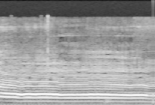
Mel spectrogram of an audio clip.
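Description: A man's long, drawn-out vocal groan held on one note, sinking slightly in pitch before breaking off just after the end.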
